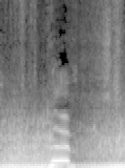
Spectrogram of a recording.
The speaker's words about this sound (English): There's a plane above. Trouble is full of planes, yeah. And it's just full of planes round here.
